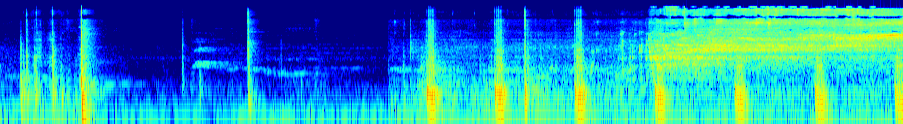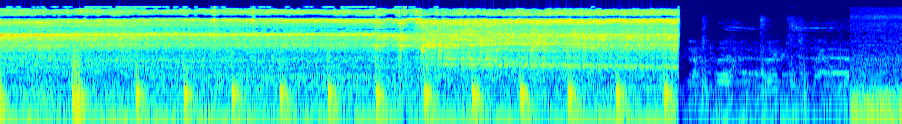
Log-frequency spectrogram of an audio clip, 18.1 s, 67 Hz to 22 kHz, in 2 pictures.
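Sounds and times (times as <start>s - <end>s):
steam wand frothing milk hiss: 6.5s - 15.8s.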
